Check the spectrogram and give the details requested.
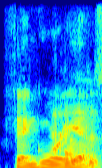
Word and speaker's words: Fangoria: Fangoria. one? Fangoria. Okay. So, one does want to pronounce the I.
